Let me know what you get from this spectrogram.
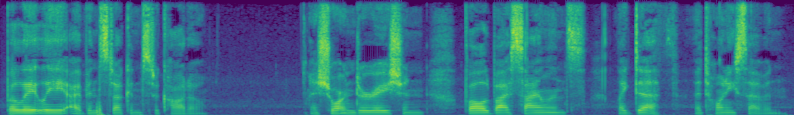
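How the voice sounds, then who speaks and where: Low, creaky-voiced woman reciting spoken word poetry. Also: level tone, moderate pace, a little mellow. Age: 20s.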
